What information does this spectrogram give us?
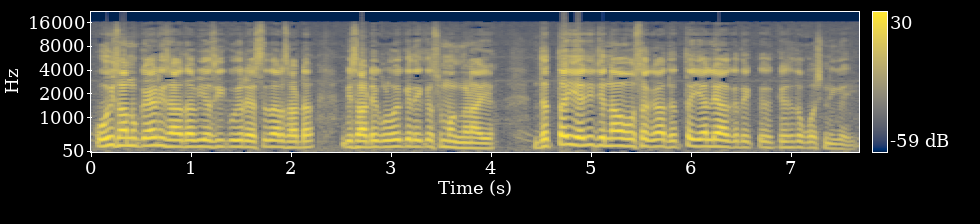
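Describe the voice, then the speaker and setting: A man's voice: sits high, fast talker, dry recording. A man from Punjab, a laborer and father, telling his story in an interview in an earnest, polite and emotional way.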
